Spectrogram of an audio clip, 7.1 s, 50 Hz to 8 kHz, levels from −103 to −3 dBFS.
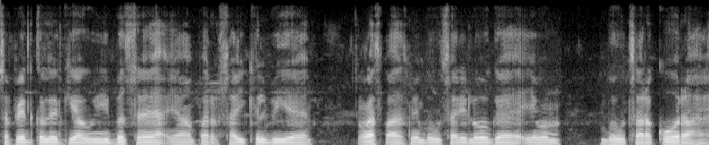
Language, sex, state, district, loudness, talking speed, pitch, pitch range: Hindi, male, Rajasthan, Bikaner, -19 LUFS, 185 wpm, 120 Hz, 115-125 Hz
